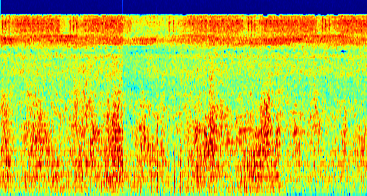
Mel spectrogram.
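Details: Loud, continuous engine drone of a passing aircraft, with a steady low hum and no other sounds standing out.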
